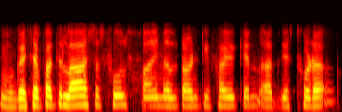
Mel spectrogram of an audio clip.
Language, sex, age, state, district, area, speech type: Kashmiri, male, 45-60, Jammu and Kashmir, Budgam, urban, conversation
